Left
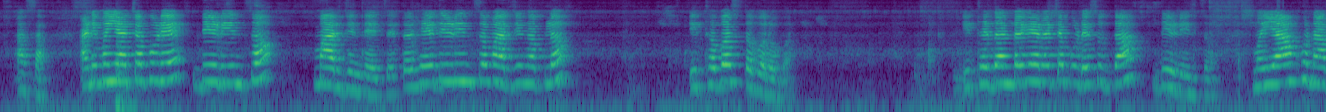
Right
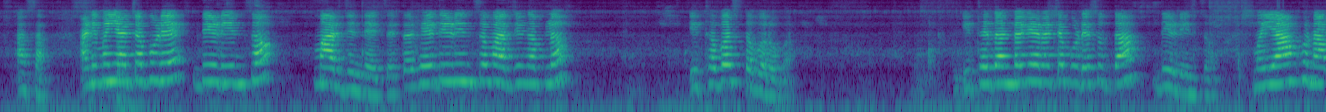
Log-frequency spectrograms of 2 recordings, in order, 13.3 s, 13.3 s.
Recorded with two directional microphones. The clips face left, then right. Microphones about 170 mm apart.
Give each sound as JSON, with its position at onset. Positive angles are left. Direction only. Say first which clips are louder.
{"t": 0.2, "sound": "a woman's voice", "louder": "left 1 dB", "side_deg": 20}
{"t": 9.6, "sound": "a woman's voice", "louder": "left 1 dB", "side_deg": 20}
